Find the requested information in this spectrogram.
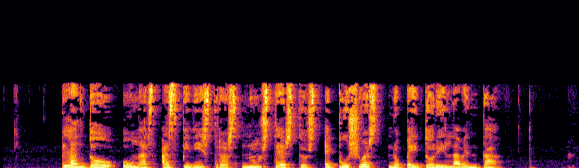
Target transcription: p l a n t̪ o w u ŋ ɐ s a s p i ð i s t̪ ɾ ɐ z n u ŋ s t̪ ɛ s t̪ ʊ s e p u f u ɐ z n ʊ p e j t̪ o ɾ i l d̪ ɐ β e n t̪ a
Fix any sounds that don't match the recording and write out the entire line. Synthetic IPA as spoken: p l a n t̪ o w u ŋ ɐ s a s p i ð i s t̪ ɾ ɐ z n u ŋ s t̪ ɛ s t̪ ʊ s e p u ʃ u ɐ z n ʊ p e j t̪ o ɾ i l d̪ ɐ β e n t̪ a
